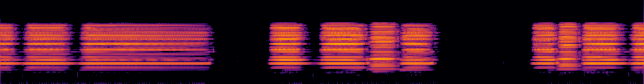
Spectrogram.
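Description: Harmonica played in three short phrases with brief pauses between them, the first ending on a long held note.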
